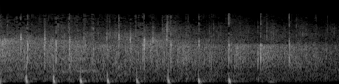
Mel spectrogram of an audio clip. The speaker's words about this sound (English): Haven't they been great? Hasn't it just been amazing, so rich to receive testimony? Yeah, I think we can give them a clap because it's been brilliant.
